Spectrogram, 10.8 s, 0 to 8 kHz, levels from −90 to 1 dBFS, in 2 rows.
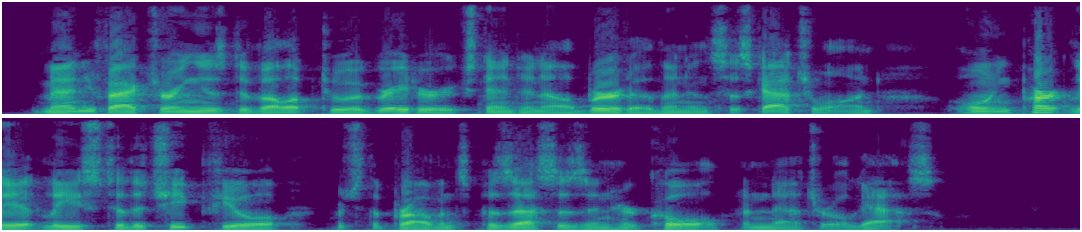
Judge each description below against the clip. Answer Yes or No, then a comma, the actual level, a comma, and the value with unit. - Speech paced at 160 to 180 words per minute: Yes, average, 170 wpm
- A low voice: Yes, very low, 80 Hz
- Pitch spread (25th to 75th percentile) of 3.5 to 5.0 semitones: Yes, average, 3.8 semitones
